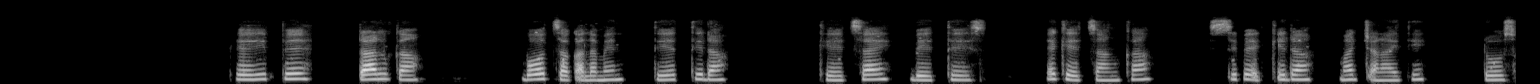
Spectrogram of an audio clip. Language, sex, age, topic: Gamo, female, 25-35, government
